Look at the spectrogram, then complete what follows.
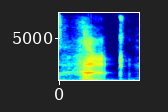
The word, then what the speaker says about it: Haq: Umair Haq, I prefer to pronounce his last name as Hack.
